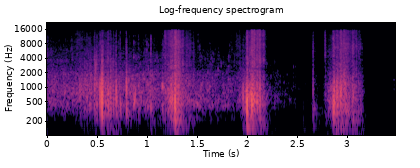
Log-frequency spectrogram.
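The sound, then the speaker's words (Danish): Four crunchy footsteps as people walk on along a stream at a steady, unhurried pace, fairly quiet, with short pauses between each step and no voices. “Efter noget tid går de videre.”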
